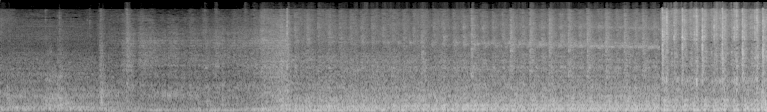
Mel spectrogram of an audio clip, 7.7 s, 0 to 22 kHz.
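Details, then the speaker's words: Abandoned 4x4 crew cab squarebody Chevy V8, first start after years of sitting and needing exhaust gaskets: catches and settles into a lumpy, uneven, stumbling idle, seemingly running on about five cylinders. Cause not yet found. "well it's safe to say that it runs I don't know if you guys could hear that but it does run it's only running on like maybe five cylinders"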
